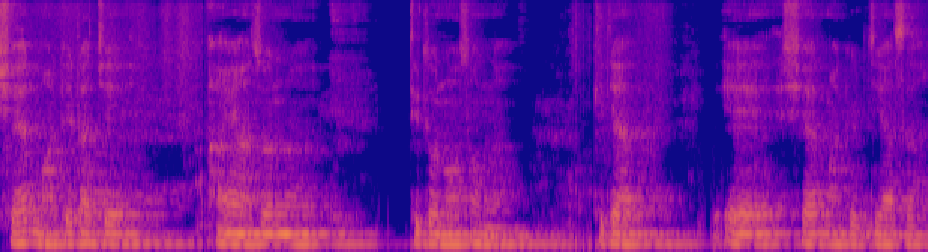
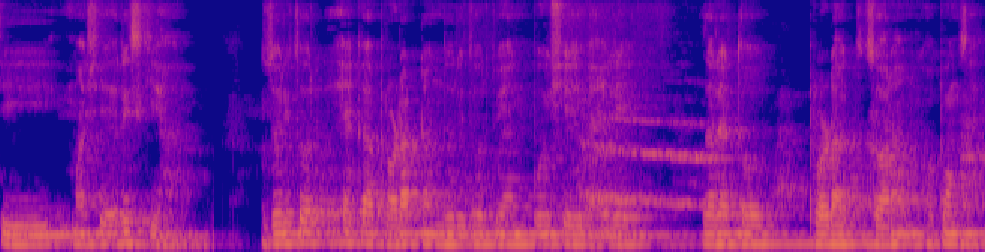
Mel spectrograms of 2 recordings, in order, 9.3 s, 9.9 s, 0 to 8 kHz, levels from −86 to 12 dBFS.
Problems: background sounds at intervals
